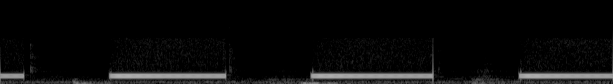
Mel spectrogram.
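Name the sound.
telephone dial tone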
